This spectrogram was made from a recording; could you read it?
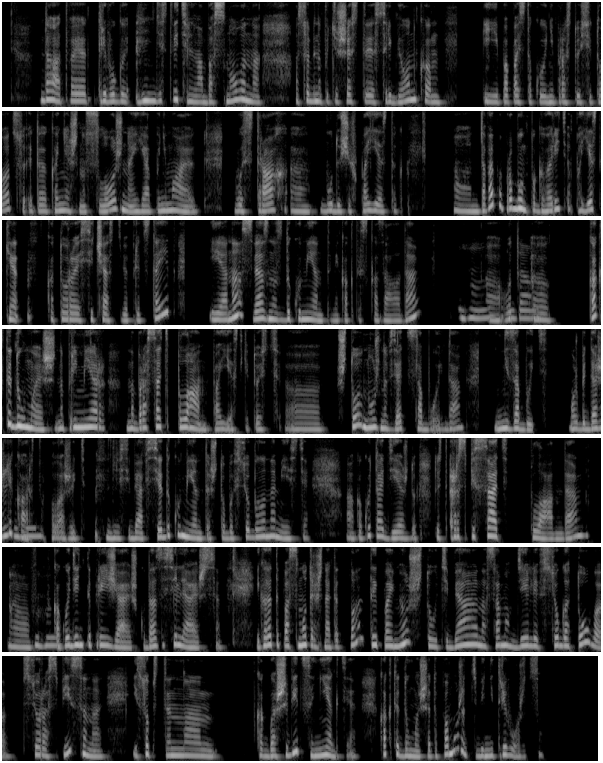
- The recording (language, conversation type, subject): Russian, advice, Как мне уменьшить тревогу и стресс перед предстоящей поездкой?
- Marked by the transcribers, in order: throat clearing; other background noise; throat clearing; throat clearing; tapping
